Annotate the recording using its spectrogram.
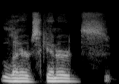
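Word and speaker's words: Lynyrd Skynyrd: all time is probably leonard skinner's pronounced leonard skinner is actually the title of it but if i had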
